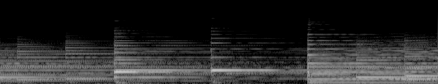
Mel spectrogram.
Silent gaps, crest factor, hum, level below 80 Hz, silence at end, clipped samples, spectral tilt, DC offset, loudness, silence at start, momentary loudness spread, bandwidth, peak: none; 14 dB; none; -48 dBFS; 0 s; under 0.1%; -8 dB/octave; under 0.1%; -27 LUFS; 0 s; 10 LU; 8.4 kHz; -12 dBFS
